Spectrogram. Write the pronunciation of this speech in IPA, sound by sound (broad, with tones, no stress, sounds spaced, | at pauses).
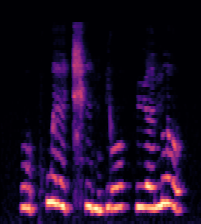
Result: ṵ˨˩ kʰ w e˥˩ ɪ̯ t͡ɕʰ ḭ˨˩ ŋ p j o˦ ʊ̯ | ɥ ɛ˧˥ n l ɤ˥˩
